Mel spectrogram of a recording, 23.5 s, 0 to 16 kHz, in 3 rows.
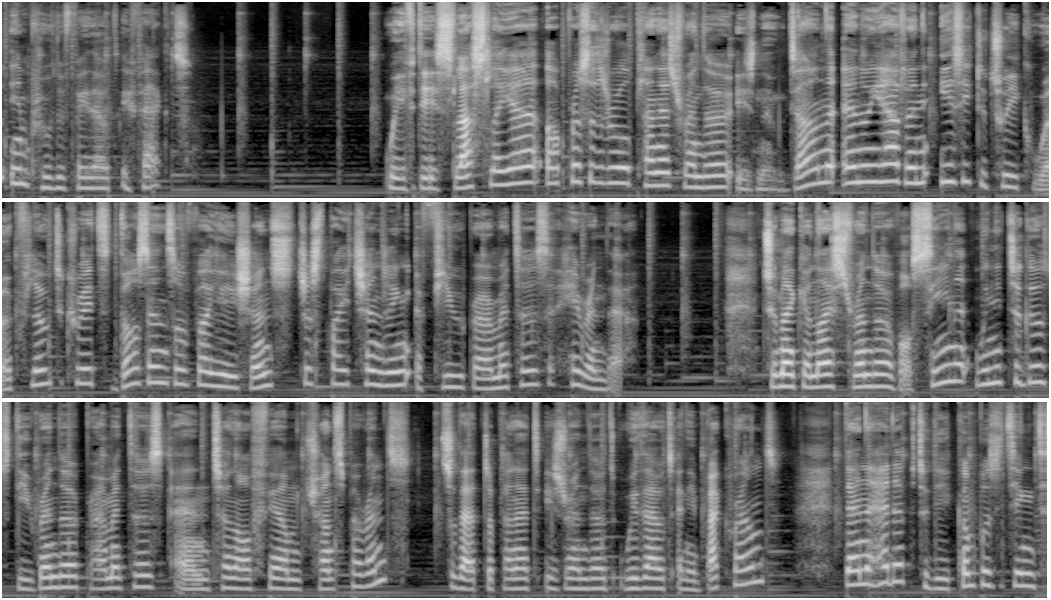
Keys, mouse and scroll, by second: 0.3 click, 0.9 click, 1.3 click, 15.8 click, 17.6-18.3 scroll down 7, 18.0 drag, 20.4 click.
